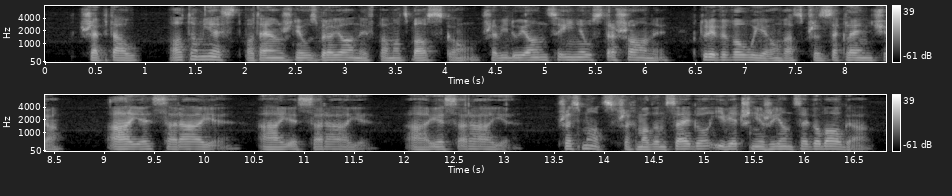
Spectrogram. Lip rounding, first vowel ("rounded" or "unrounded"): unrounded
